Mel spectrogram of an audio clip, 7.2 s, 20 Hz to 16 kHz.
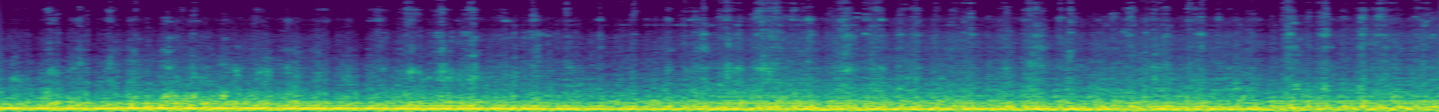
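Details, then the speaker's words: Stroked 400 big block Dodge/Mopar, first run after work, no brake booster or exhaust fitted yet, temp 180–200 with fan cycling, no leaks: deep, loud, lumpy idle burble, steady with no knocks or ticks, sounds good. "As you might imagine, I wanted to get this thing started, so I didn't care about putting a booster on yet. Sounds Sounds good."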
